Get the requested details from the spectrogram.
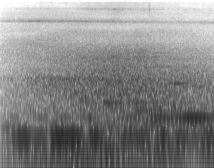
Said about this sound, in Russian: Это был огромный самосвал ЗИЛ с синей кабиной. До этого дня я никогда не был в грузовике, а тем более никогда на нем не ездил, да еще и в кабине. Представляешь, я был в сердце огромной, железной штуковины, которая неслась вперед на бешеной скорости.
